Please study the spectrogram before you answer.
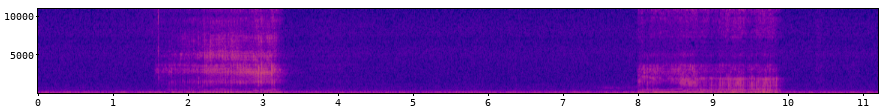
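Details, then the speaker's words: Two-year-old female dog snoring loudly while asleep, with two long rasping breaths over steady room noise; the owner says it sounds like a chainsaw and is her usual sleeping snore. "And this little snore that she does when she's sleeping, that's just her. That's my baby girl, Miss Harley May."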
